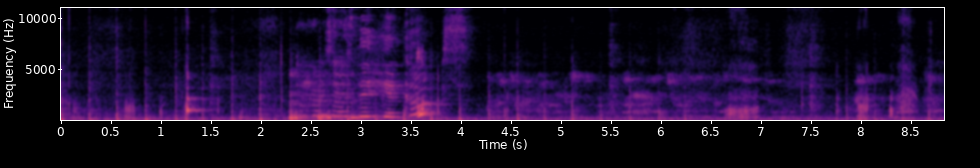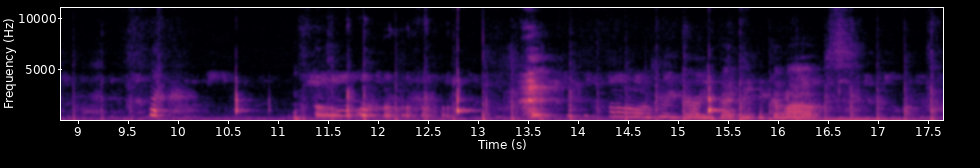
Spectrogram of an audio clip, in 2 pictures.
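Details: Infant's first hiccups: brief, sharp hiccup sounds recurring at irregular intervals under soft voices and light background music.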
